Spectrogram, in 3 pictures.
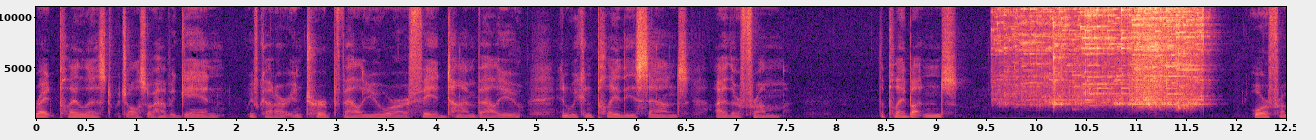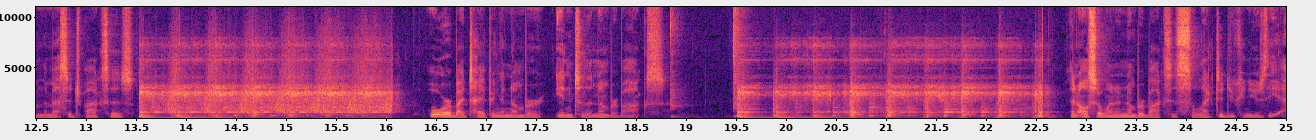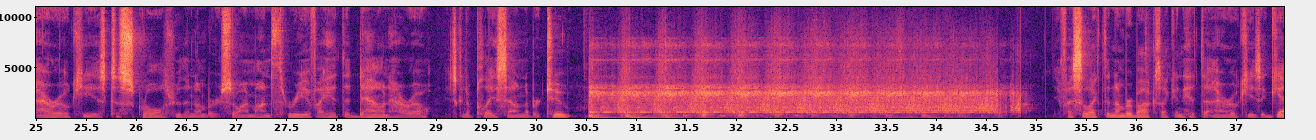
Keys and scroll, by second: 18.8 3, 19.4 Return, 30.4 Down.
